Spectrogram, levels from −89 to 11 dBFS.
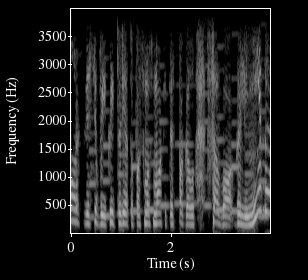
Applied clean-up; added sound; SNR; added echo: classical method Wiener filter.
